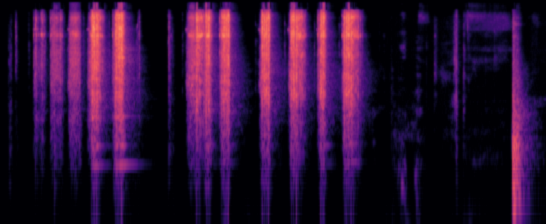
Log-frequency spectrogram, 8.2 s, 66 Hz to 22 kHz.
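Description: A ratchet clicks in quick bursts while snugging down exhaust manifold bolts on a 6.0 Powerstroke engine, several rapid runs of sharp ratcheting separated by short pauses, close and crisp with no talking.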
